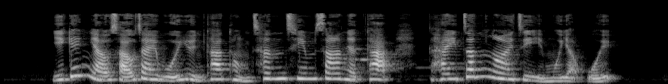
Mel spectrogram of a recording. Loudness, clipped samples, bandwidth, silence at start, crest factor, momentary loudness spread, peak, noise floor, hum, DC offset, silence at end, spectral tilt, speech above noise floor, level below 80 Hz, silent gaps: -20 LUFS; under 0.1%; 12 kHz; 0.55 s; 20 dB; 8 LU; 0 dBFS; -68 dBFS; none; under 0.1%; 0.5 s; -3.5 dB/octave; 48 dB; -66 dBFS; none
